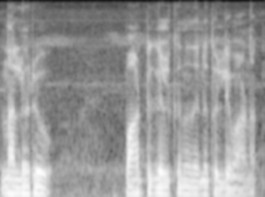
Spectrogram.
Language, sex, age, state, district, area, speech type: Malayalam, male, 30-45, Kerala, Kollam, rural, spontaneous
